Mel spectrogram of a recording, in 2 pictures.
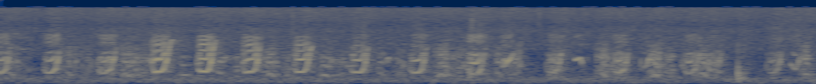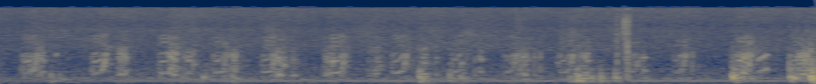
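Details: Domestic guinea pig, upset when unable to see her sister, giving a long run of rapid squeaks that loosens into scattered notes, with a low mechanical hum underneath.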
